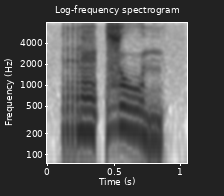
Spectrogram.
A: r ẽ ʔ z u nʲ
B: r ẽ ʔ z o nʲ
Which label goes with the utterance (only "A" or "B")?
A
